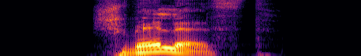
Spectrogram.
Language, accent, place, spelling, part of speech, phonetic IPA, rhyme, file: German, Germany, Berlin, schwellest, verb, [ˈʃvɛləst], -ɛləst, De-schwellest.ogg
- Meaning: second-person singular subjunctive I of schwellen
